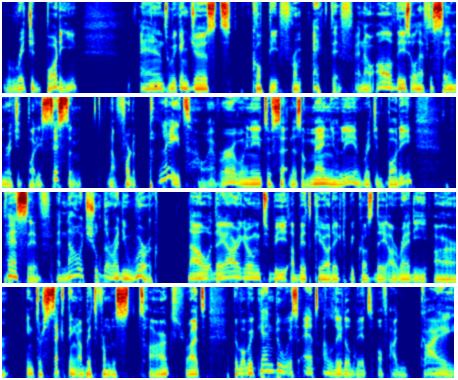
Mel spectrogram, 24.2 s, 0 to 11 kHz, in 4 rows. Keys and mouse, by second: 7.9 click, 11.7 click, 13.5 ctrl+s, 15.9 space, 16.5 space, 17.6 click.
